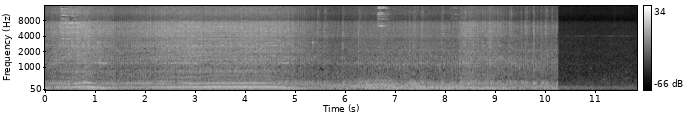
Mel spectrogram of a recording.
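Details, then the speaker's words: Honda GTR motorcycle at idle: a loud, harsh, uneven clatter rides over the engine beat; the mechanic blames the cam chain tensioner, a known GTR/Sonic/CB LED problem, and replaces it. "ya guys Suaranya sangat kasar biasanya untuk permasalan seperti ini adalah bagian sensionernya"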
